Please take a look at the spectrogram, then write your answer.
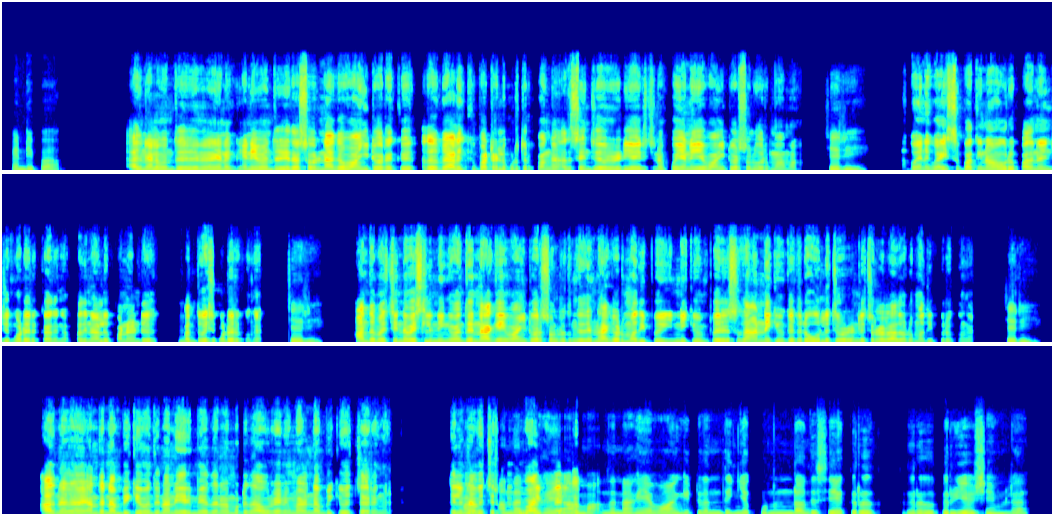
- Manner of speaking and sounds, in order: other background noise
- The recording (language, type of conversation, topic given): Tamil, podcast, நேர்மை நம்பிக்கைக்கு எவ்வளவு முக்கியம்?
